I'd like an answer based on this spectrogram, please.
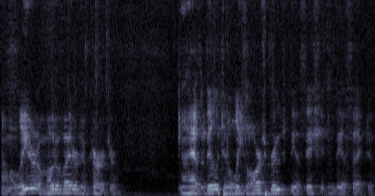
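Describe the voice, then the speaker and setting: In a Southern US accent, a man speaks at a very fast pace with a medium pitch and fairly even intonation, with audible room echo and noticeable background noise. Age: 40s. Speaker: political candidate. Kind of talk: campaign speech at a candidate forum. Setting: public meeting with audience.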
